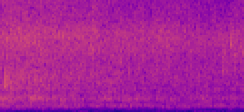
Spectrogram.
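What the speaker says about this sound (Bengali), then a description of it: "আলুটা একটুখানি ভাজা ভাজা করে নেব।" Diced potato frying in hot oil tempered with black cumin makes a soft, continuous sizzle without pause, fairly quiet and with no talking.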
